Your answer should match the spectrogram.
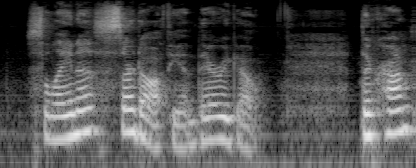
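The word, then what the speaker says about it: Celaena Sardothien: pronounce I'm going to try and use the pronunciation guide Selena sardan Selena sardian there we go the crown pce will provoke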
